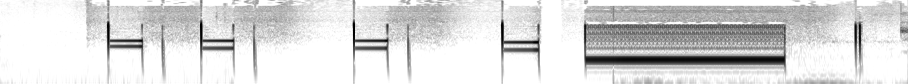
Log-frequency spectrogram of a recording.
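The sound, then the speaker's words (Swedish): A person dials a phone to call their child: a quick series of four short telephone keypad dialing beeps, followed by a steady one-second ringing tone and a brief clicking noise at the end, all clear with no one talking. “Jag vet, jag ringer mina barn.”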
